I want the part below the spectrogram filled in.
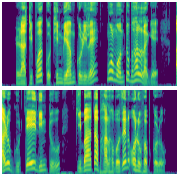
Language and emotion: Assamese, happy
